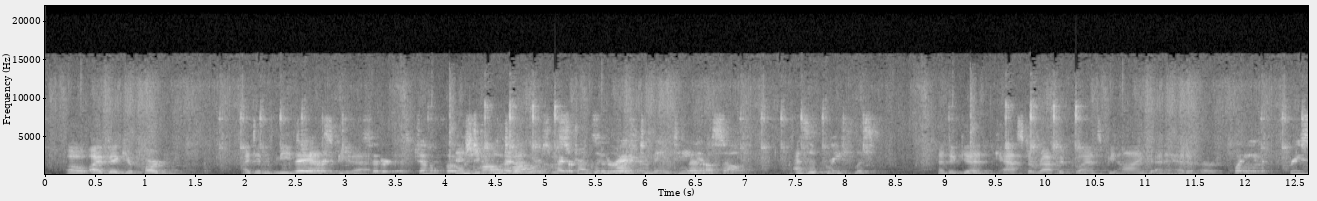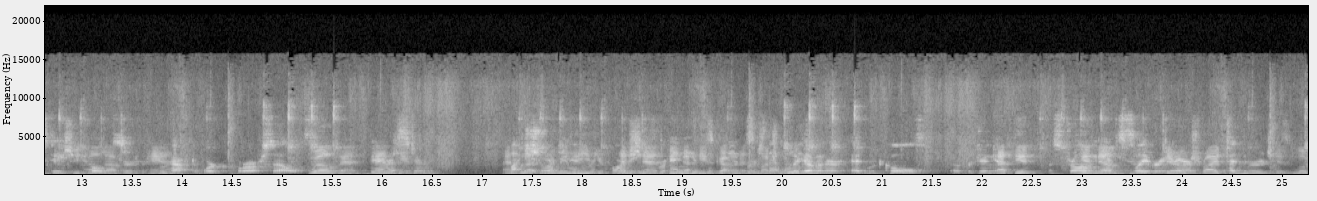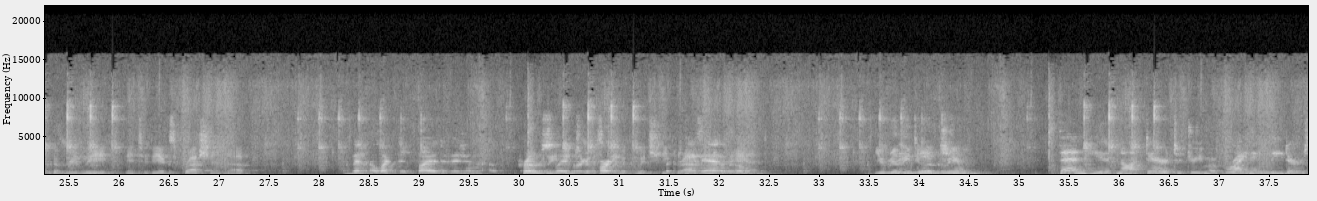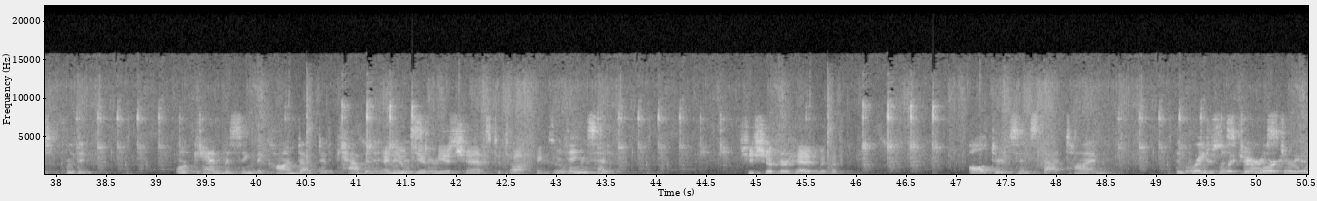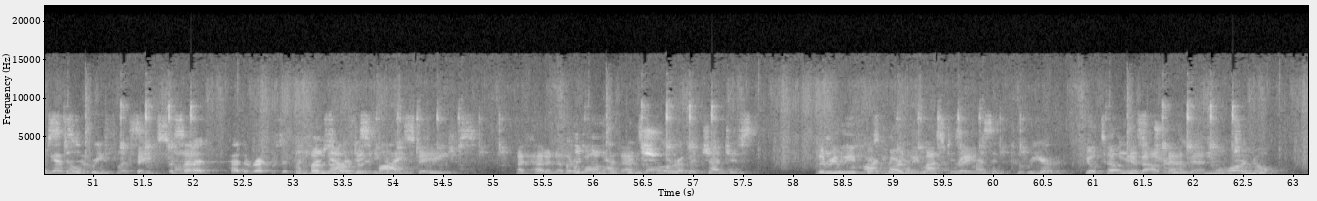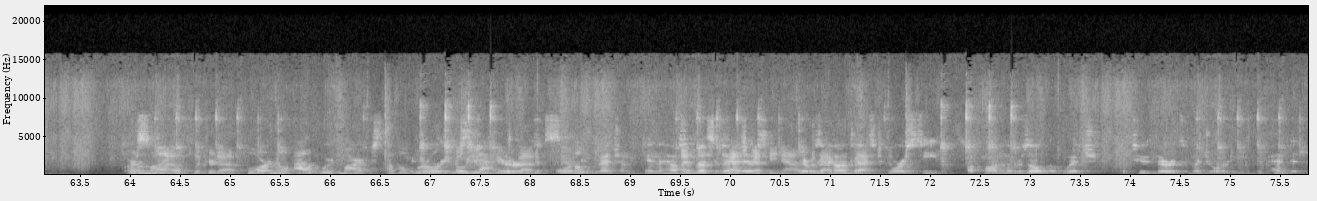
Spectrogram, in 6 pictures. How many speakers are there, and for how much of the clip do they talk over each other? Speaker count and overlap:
3, about 53%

